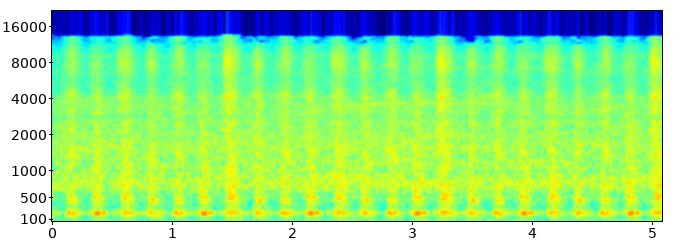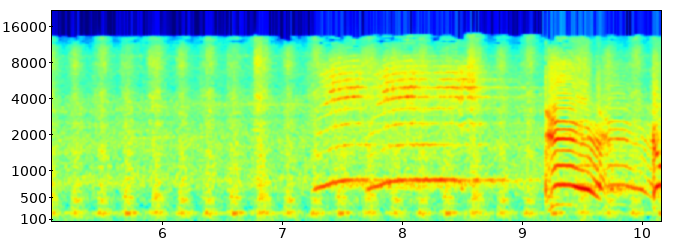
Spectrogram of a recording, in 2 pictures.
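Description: Train sound effect opening an electronic trance track: steady rhythmic chugging, then a held train whistle about seven seconds in, followed by a louder wavering call near the end.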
